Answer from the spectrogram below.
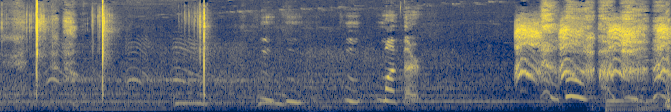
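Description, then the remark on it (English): A crow caws repeatedly, harsh calls growing louder and denser toward the end, with a few sharp clicks early on and a low steady hum underneath. “crow swept down from the night and plucked the worm from Mary's mother's eye”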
